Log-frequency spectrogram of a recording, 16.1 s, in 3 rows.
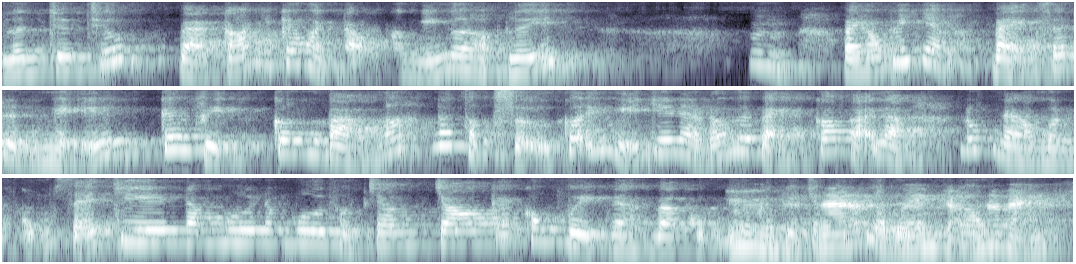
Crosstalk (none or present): present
